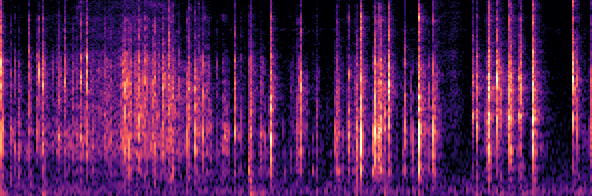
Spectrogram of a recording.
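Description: A pink plastic mechanical computer keyboard, tilted toward the microphone at times, has its keys tapped with fingers and nails. Quick, dry, bright clicks come in rapid bursts that thin into sharper, separate taps with short pauses, with no low-end thump.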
